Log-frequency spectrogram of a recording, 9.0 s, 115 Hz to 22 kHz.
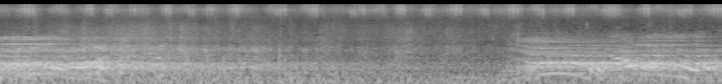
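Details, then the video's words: Red deer in Poland during the 2020 rut: a loud harmonic bellow at the start, a quieter rumbling stretch, then another strong, wavering roar from about six seconds onward, with background hiss. "Rykowisko jeleni, Rut season of Red Deer"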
